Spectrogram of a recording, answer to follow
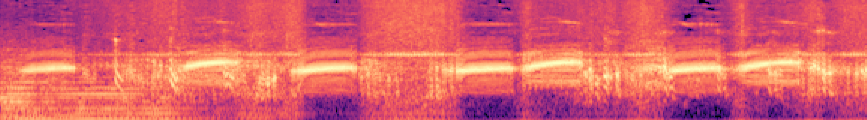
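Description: Frogs croaking: short raspy calls that rise and fall in pitch, repeating about twice a second. A music bed ends about half a second in.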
